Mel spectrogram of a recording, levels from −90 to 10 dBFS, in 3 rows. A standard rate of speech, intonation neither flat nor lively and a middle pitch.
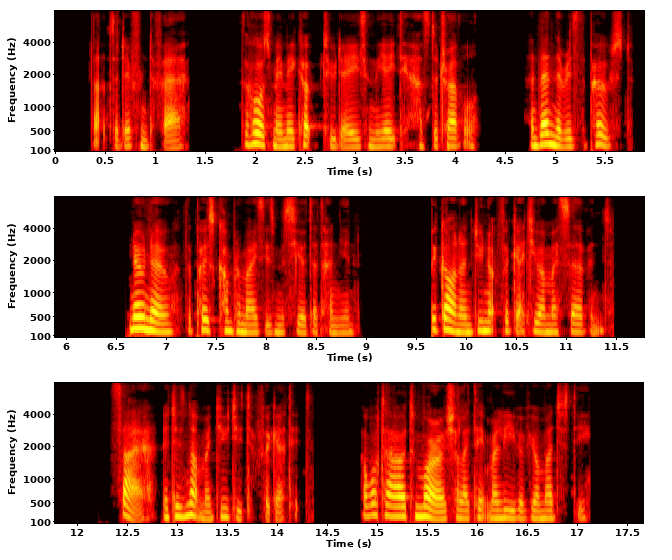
No: fast, 215 wpm; average, 3.9 semitones; medium, 175 Hz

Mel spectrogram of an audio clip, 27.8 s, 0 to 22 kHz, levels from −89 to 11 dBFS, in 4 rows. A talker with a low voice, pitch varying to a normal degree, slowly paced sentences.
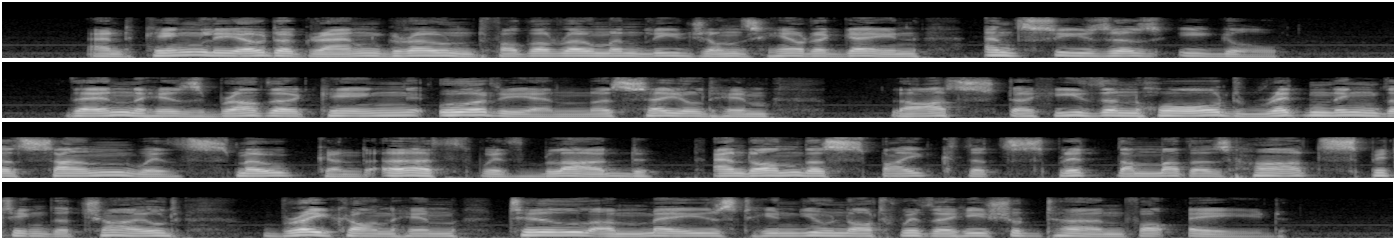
Yes: low, 130 Hz; average, 3.5 semitones; slow, 125 wpm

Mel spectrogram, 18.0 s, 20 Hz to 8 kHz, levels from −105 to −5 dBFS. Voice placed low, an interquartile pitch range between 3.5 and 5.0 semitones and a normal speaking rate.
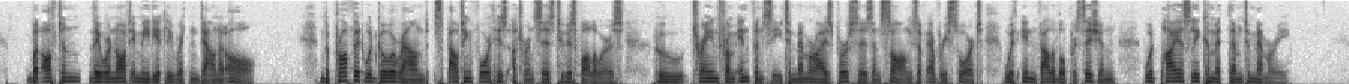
Yes: low, 105 Hz; average, 4.2 semitones; average, 145 wpm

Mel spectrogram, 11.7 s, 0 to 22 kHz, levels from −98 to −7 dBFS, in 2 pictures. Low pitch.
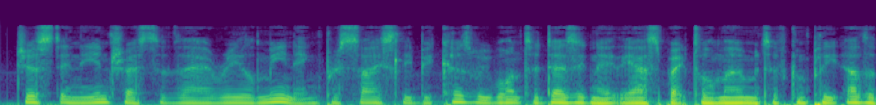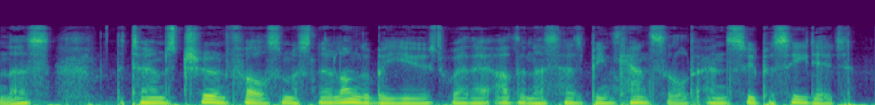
Yes: very low, 95 Hz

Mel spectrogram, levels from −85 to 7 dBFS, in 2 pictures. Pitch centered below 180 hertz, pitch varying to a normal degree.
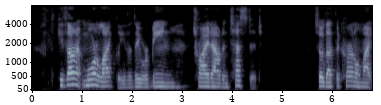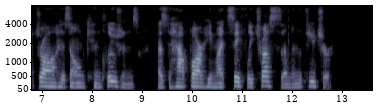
Yes: medium, 140 Hz; average, 3.4 semitones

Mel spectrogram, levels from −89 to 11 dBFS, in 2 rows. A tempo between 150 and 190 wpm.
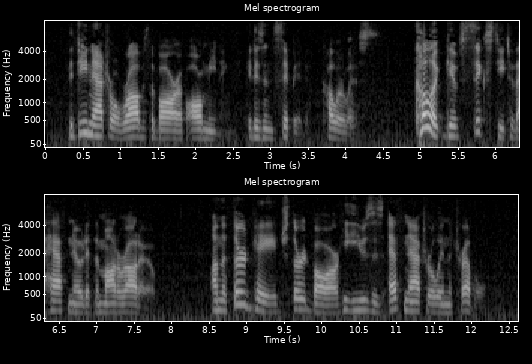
Yes: average, 170 wpm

